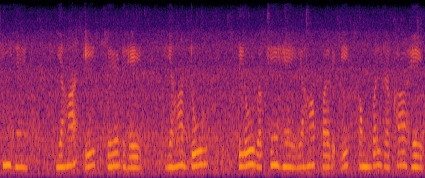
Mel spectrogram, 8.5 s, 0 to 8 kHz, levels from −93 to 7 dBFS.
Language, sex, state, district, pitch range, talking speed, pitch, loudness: Hindi, female, Uttar Pradesh, Etah, 195-220 Hz, 120 wpm, 200 Hz, -22 LUFS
